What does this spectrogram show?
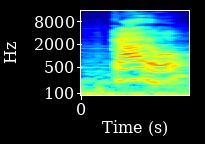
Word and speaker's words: caro: there're words that mean different things whether you pronounce it with ere or erre like pero meaning but and perro meaning dog caro which is expensive and carro which is a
